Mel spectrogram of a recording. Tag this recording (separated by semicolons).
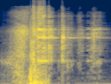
armor; battle; hit; knights; medieval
